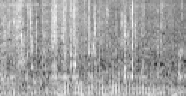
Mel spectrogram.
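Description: Hands rummaging in a brush-pile fish trap of sticks and leafy branches standing in shallow water: irregular rustling, snapping and small splashes. A steady low rumble of wind on the microphone runs underneath.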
